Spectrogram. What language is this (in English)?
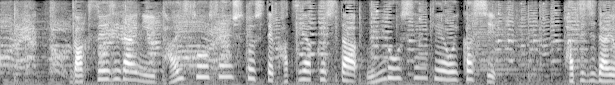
Japanese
